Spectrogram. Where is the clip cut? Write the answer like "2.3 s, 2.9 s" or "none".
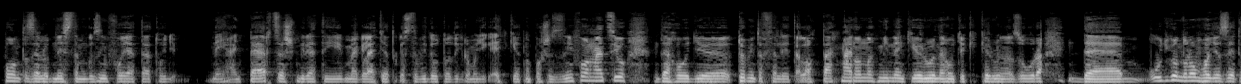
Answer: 8.5 s, 10.6 s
